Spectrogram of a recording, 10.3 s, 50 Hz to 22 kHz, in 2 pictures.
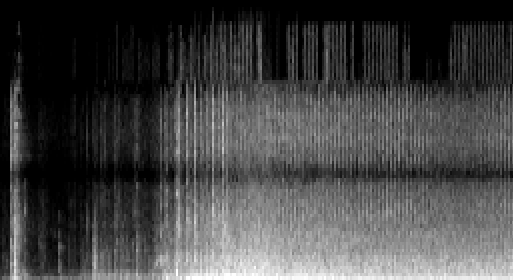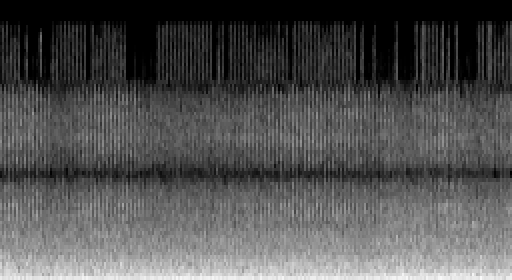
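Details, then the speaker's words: Craftsman 22" self-propelled mower with Briggs & Stratton Quantum 6.75 engine after a carburetor clean, blade adapter change and draining 5-6 ounces of overfilled oil: catches quickly, holds a steady even hum with no shake or misses. "Absolutely perfect. Didn't take us very long at all. Just did a carburetor clean, didn't have to replace it."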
